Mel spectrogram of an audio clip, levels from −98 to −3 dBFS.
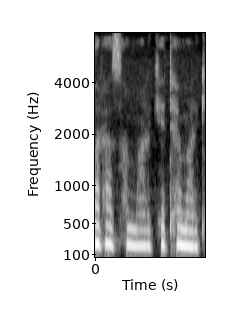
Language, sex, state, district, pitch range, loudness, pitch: Hindi, female, Bihar, Araria, 210-230 Hz, -15 LUFS, 220 Hz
